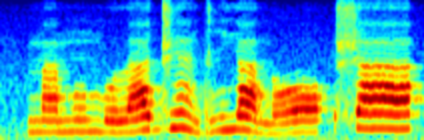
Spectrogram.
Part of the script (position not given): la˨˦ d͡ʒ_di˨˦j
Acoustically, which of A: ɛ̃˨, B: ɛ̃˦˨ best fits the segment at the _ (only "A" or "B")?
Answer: B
